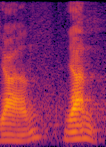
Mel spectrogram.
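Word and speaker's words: YARN: 뭐다 라고 하게 되면 여기 빨간색으로 되어있는 이렇게 발음하면 야 그렇죠 얀 됩니다 그래서 몇가지 가 있습니까 줘 정리하면 3가지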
